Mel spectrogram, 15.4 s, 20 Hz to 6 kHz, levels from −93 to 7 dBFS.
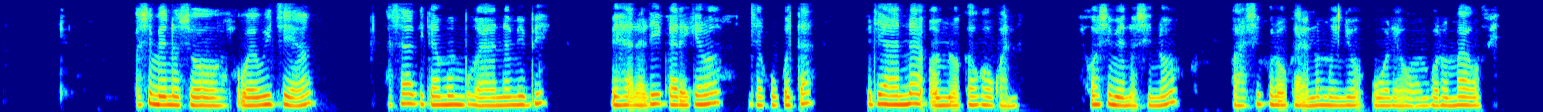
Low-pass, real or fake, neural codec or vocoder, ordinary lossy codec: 5.4 kHz; fake; vocoder, 44.1 kHz, 128 mel bands every 512 samples, BigVGAN v2; MP3, 48 kbps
